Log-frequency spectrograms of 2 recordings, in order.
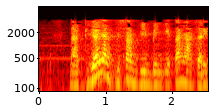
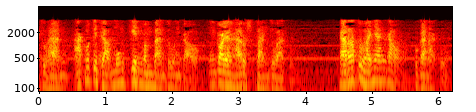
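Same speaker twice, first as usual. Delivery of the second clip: quiet surrendered prayer; 3 semitones lower, 8 dB quieter than usual. Retold or imitated.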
